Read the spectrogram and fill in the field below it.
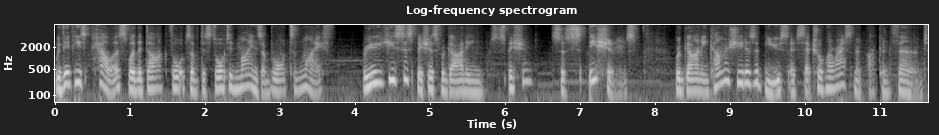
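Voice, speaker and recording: Music plays behind a man speaking at a moderate pace. His fairly high pitch swings very widely. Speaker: video game streamer. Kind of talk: reading aloud. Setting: live stream. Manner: halting.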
